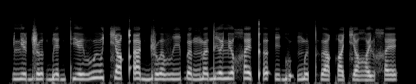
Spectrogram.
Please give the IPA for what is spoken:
lʲ e˨ ɖ͡ʐ ɯ˨ ə̯ ɡ͡b e˨ ɡ tʲ œ˨ ɪ̯ v ɯ˦ ʊ̯ t͡ɕ œ˦ qʼ e˦˨ ɡ ɖ͡ʐ u˨ ə̯ v i˨˦ ɓ œ˨ ŋ͡m œ˦ d i˦ ə̯ lʲ u˦ χ e˦ kʼ ə˦˨ ʔ i˨ ɡ u˦˨ ʔ ŋ͡m ɯ˦ tʰ ɯ˨ ə̯ q œ˨ t͡ɕ œ˨ ʁ œ˨ lʲ χ e˦

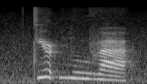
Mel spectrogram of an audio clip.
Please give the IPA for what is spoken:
tʲ ə˞ ʔ ʎ u v a

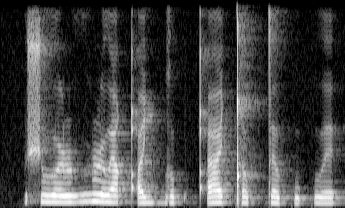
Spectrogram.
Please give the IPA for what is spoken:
ʃ u o̯ ɭ ṳ ɭ ʊ e̯ qʼ ʊ ʎ ɡ ʊ p qʼ ɪ ǃ ʊ p t ə kʷ ɪ kʷ ɪ

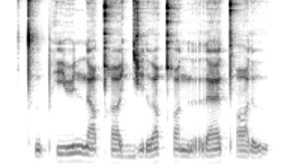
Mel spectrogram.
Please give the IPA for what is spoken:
tʰ ɯ pʰ j y n æ qʰ ɯ ɟ i ɾ ɯ qʰ o n r æ tʼ ɑ ɾ ɯ

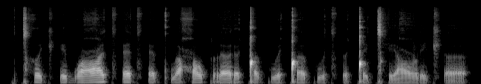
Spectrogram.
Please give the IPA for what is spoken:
ǀʰ ɤ t͡ʃʼ e b ɔ ʕ ə t͡sʼ ɛ t͡sʼ ɛ kʷʼ a ħ ɔ p r ɐ ɾ ə ǃ ɐ kʷ ɛ ǃ ɐ kʷ ɤ t͡sʼ ə ǃ e ǀʰ e ʕ u ɾ e t͡ʃʼ ɐ

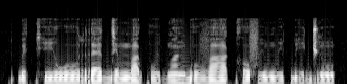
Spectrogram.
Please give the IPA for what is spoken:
ɓ ɪ˨ kʰ i˦ w uː˦ r ɛ˦ d ɪ˦ m a˦ kʷ i˨ b ã˦ ɡ͡b u˦ β aː˦ kʰ ʊ˦ f i˨ m i˨ ɓ i˨ d͡ʒ ũ˨

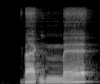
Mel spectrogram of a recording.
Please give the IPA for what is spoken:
ɽ æ˨ ɡ mː ɛ˨˥

